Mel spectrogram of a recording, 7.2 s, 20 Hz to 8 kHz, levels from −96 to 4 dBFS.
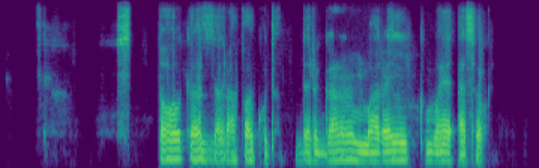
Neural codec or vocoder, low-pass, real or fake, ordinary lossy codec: codec, 16 kHz in and 24 kHz out, 1.1 kbps, FireRedTTS-2 codec; 7.2 kHz; fake; Opus, 32 kbps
